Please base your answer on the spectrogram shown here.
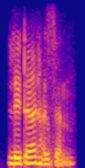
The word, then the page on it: lederhosen: Indian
